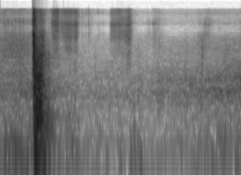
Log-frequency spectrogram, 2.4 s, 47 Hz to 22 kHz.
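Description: A car hood slammed shut once: a single sharp bang about a third of a second in. A low steady engine hum, the 2.0-litre four-cylinder idling, runs beneath and is quieter once the hood is down.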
